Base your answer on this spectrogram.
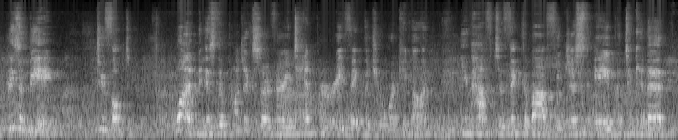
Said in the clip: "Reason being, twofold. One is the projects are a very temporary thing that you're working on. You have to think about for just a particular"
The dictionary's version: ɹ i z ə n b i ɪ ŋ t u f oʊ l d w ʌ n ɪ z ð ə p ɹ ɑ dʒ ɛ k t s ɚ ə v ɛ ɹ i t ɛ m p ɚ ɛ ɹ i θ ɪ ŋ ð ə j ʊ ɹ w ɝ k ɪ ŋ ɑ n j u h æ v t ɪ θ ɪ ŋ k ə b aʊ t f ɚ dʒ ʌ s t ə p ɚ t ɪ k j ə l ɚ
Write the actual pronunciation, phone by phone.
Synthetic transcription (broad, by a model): ɹ i z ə n b i ɪ ŋ t u f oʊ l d w ʌ n ɪ z ð ə p ɹ ɑ dʒ ɛ k t s ɚ ə v ɛ ɹ i t ɛ m p ɚ ɛ ɹ i θ ɪ ŋ ð ə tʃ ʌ ɹ w ɝ k ɪ ŋ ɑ n j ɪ h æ f t ɪ θ ɪ ŋ k ə b aʊ t f ɚ dʒ ʌ s t ə p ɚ t ɪ k j l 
